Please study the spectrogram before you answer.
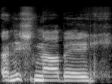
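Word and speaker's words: Anishinaabe: our indigenous uh expert uh NJ uh please pronounce those those words correctly for me. Uh so it's Anishnab Hon Treaty Turtle Island.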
